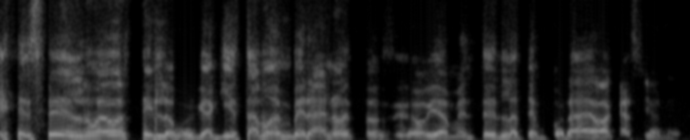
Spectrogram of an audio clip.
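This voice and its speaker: A man's voice: mid-range voice, fairly bright tone, no echo. A man chatting casually on a video call, telling anecdotes and laughing as he talks. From Chile. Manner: chatty anecdote-teller, laughs while talking. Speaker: conference participant. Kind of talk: casual chat.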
